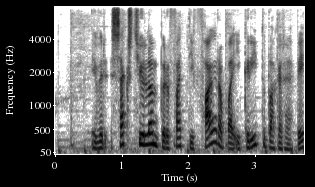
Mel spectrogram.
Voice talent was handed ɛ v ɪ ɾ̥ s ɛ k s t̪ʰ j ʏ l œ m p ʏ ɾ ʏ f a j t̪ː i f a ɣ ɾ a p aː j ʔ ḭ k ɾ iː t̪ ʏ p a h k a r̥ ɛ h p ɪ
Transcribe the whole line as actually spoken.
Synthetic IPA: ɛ v ɪ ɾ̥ s ɛ k s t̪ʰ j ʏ l œ m p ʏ ɾ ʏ f a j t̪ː i f a ɣ ɾ a p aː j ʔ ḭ k ɾ iː t̪ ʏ p a h k a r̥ ɛ h p ɪ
